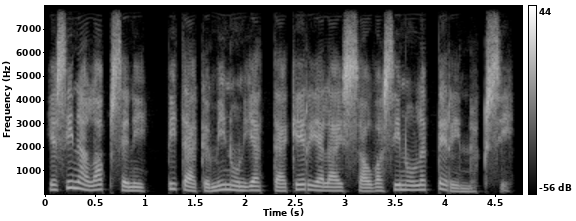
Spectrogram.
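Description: A woman's voice: fairly low pitch, lively intonation, mellow, dry recording, close to an everyday voice. A woman voicing an aged, crippled merchant father who speaks with solemn, impassioned gravity, in a slightly dull audiobook recording. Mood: questioning.

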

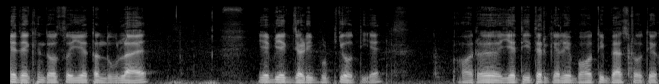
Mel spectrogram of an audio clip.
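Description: Low, flat-voiced man explaining bird care. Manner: steady explanatory, repeatedly pointing things out to viewers. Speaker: bird keeper showing partridge care. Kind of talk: instructional demonstration vlog.

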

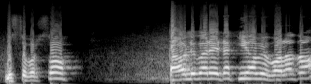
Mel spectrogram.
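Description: Very high-voiced man teaching grammar. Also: fast talker, very noisy. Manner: quizzes students and repeats the answers himself; patient step-by-step explaining. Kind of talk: classroom lecture.

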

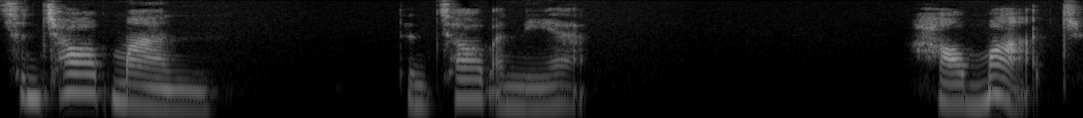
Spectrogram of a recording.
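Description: A Thai woman with a Thai accent who teaches English, saying each short phrase slowly twice and then explaining it quickly. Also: on the low side. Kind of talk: language lesson, repeating phrases slowly.

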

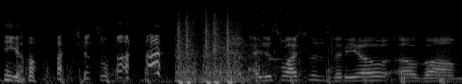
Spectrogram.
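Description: Animated man telling a story over voice chat. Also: high voice, takes it slowly. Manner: animated storyteller, laughs and swears. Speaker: player and friend. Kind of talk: casual gaming chat, storytelling. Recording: noisy voice chat.

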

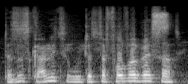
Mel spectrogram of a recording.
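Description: A man's voice: medium pitch, fast. A man hosting a co-op game commentary, chatting and joking with his co-players. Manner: relaxed, joking banter with co-players. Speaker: let's play host. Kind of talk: casual gameplay commentary.

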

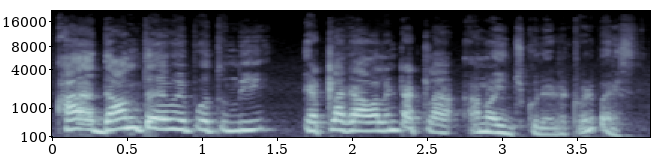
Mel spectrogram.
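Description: A woman's voice: fairly high pitch, animated, vocal fry, darkish tone, slightly rough. A woman speaking as a political analyst guest in a debate, arguing with examples and proverbs. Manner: fast, argumentative, explains with examples and proverbs.

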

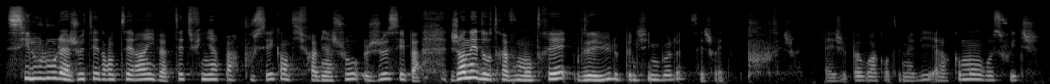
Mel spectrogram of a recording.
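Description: A woman's voice: on the high side, fast, hardly any pauses, darkish tone. Bubbly chatty woman on a live stream. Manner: chatty, bubbly, laughs often, reads and greets viewer comments. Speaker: plant vlogger hosting a live stream. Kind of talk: casual live-stream chat.

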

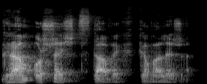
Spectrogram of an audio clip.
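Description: A man's voice: rumbling low, sing-song, measured pace, vocal fry, sharp tone, full character voice. A man voicing a bald, hot-tempered older Italian innkeeper who blusters in comic fury. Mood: furious.

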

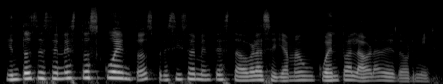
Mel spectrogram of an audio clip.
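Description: Mexican woman lecturing at a museum, warm smooth voice, chatty storytelling. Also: medium pitch, steady tone, brisk. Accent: Mexican Spanish. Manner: conversational, storytelling, frequent tag questions. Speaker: museum curator giving a lecture. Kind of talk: public lecture.

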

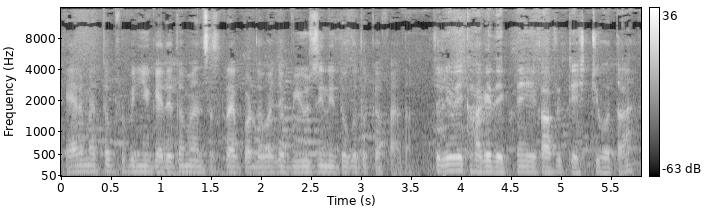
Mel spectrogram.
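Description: Rapid-fire and mostly flat in pitch, this young vlogger's mid-range male voice carries his casual daily vlog. He's talkative and keeps calling viewers "brother," recording with a phone held at arm's length outdoors on a rooftop and inside a small room at home.

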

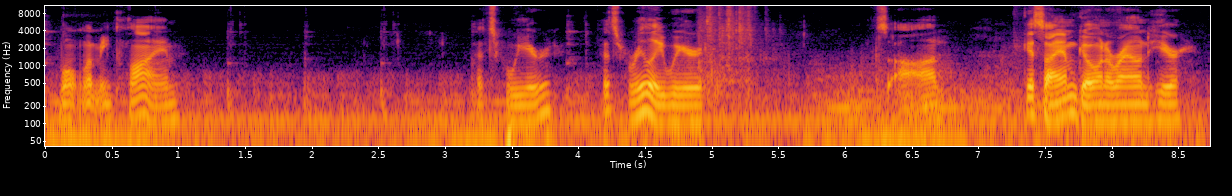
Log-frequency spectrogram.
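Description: A man's voice: lowish voice, slow pace, long pauses, noisy background. A man giving casual let's play commentary, musing and thinking aloud as he plays. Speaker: gamer commentating a playthrough.

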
